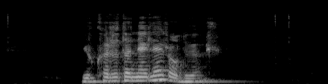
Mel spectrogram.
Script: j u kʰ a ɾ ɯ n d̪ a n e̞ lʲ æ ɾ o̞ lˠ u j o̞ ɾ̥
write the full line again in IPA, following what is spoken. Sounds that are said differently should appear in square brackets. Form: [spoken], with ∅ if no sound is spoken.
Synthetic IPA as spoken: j u kʰ a ɾ ɯ [∅] d̪ a n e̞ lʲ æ ɾ o̞ lˠ u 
